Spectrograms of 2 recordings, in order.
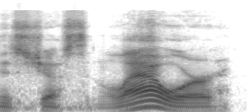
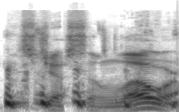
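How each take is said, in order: First: The surname's first vowel sounds like 'ow'. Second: The surname's first vowel sounds like 'oh'. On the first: The speaker calls it right. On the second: The speaker calls it wrong.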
